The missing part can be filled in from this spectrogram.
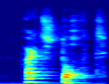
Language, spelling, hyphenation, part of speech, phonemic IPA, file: Dutch, hartstocht, harts‧tocht, noun, /ˈɦɑrtsˌtɔxt/, Nl-hartstocht.ogg
- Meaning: passion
